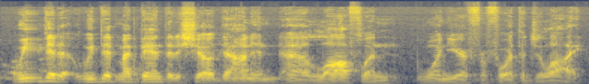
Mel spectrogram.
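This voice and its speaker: Man, very deep voice, rambling livestream host, lots of fillers, faint background noise. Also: normal speed. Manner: rambling, many ums and restarts. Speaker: paranormal channel host. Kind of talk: casual livestream chat.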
